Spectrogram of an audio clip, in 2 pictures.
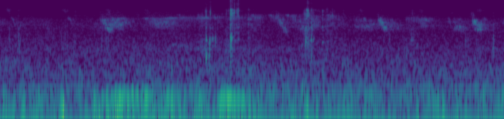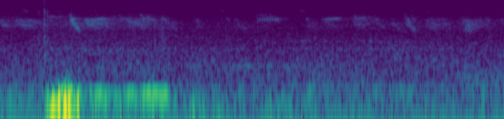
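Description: Faint, scattered short high chirps of small birds, with a few light clicks. A brief low-pitched sound a little past halfway is the loudest thing.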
